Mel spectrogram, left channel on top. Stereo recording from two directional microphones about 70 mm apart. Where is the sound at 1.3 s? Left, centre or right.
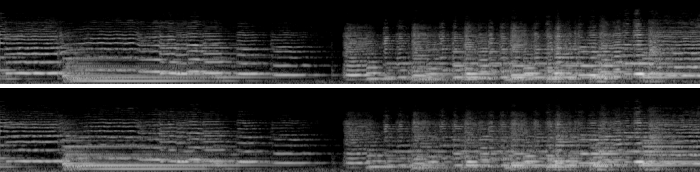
Right.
